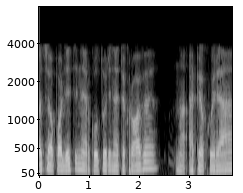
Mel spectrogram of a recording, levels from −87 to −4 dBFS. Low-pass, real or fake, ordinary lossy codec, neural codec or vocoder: 7.2 kHz; real; AAC, 16 kbps; none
